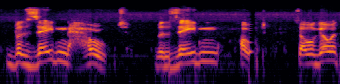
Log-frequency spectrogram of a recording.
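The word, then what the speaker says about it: Bezuidenhout: Announcers struggle with this guy's name. I've been told it's Bezaden Hout. So we'll go with Bezaden Hout.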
